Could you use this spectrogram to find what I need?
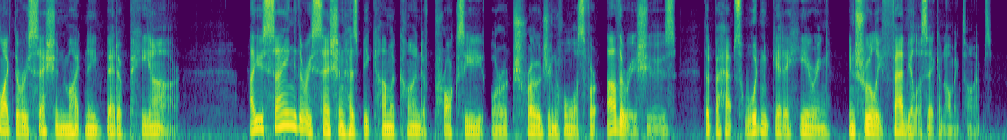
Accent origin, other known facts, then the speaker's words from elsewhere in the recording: Australia; now in United States; I was born in Australia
